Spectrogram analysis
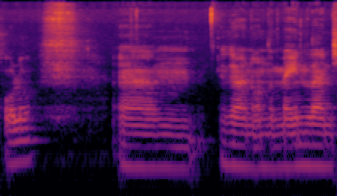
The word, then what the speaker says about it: Jolo: So the capital of uh Sulu is Holo or Jolo, but I think it's pronounced Holo.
